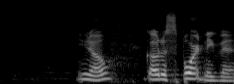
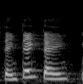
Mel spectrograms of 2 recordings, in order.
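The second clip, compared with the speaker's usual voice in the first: mimicking other comics; 6 dB louder than usual. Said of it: "They be like".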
